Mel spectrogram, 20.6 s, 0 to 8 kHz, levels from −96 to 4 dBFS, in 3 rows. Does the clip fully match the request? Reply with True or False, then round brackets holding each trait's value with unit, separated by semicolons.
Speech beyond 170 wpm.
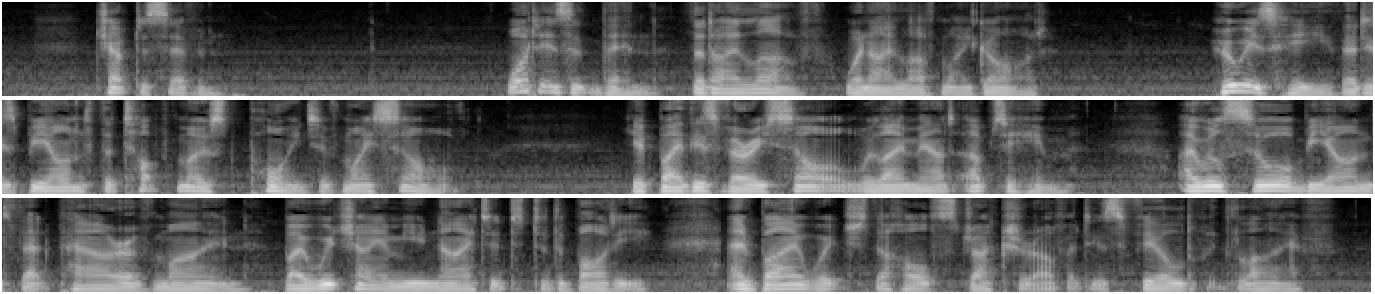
True (195 wpm)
